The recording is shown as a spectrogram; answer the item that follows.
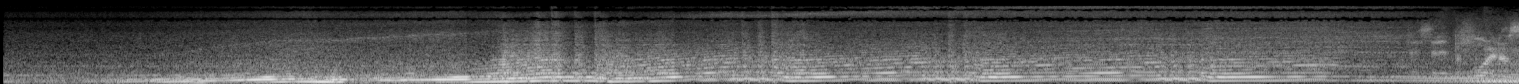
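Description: Honda Civic FN2 Type R engine accelerating through the gears on a rolling road. Its pitch climbs and drops back at each upshift, about five times over the run.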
